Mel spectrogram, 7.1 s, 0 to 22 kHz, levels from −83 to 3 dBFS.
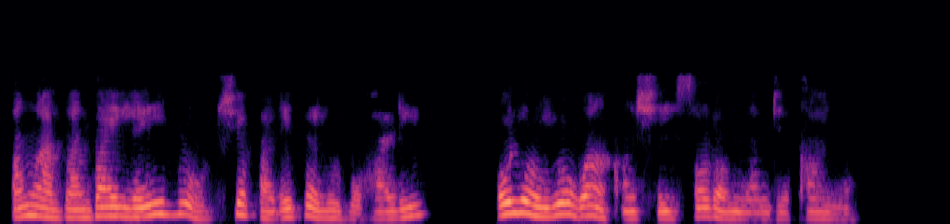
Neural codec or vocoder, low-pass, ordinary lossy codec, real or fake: codec, 16 kHz, 2 kbps, FreqCodec, smaller model; 5.4 kHz; none; fake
